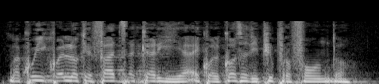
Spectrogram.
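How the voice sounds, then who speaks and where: A man preaching a slow, reflective homily on scripture, often checking in with his listeners with a questioning "eh?". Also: a little high, gravelly, a little mellow. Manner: slow, reflective, with rhetorical "eh?" tags. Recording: dull lo-fi recording.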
